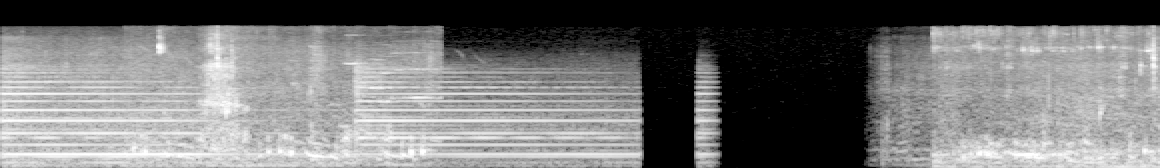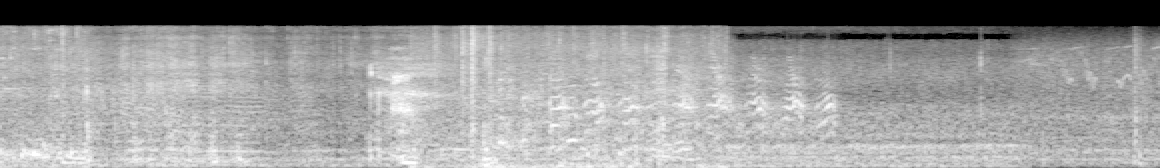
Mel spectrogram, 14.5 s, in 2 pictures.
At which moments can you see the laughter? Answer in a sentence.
You can hear the laughter from 0.9 to 1.6 s, from 6.3 to 6.9 s and from 10.2 to 12.6 s.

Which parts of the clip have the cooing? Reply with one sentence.
You can hear the cooing from 0.8 to 2.8 s, from 5.8 to 7.8 s and from 9.8 to 11.8 s.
